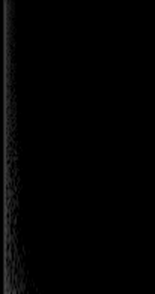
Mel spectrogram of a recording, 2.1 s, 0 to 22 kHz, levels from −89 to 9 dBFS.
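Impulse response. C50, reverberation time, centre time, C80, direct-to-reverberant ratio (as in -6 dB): 14.0 dB, 0.80 s, 6 ms, 16.5 dB, 7.5 dB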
